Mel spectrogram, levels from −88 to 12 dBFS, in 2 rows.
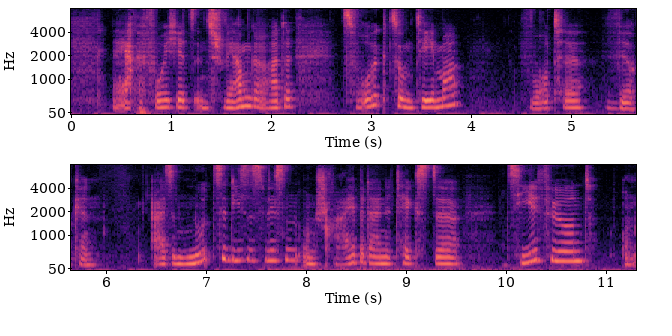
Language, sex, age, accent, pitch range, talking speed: German, female, 30-49, German, 190-260 Hz, 115 wpm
